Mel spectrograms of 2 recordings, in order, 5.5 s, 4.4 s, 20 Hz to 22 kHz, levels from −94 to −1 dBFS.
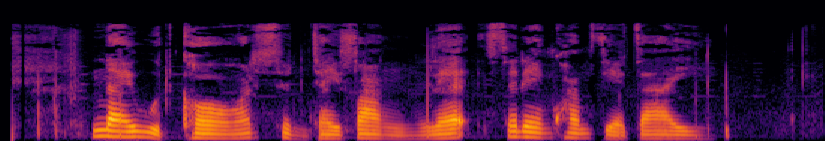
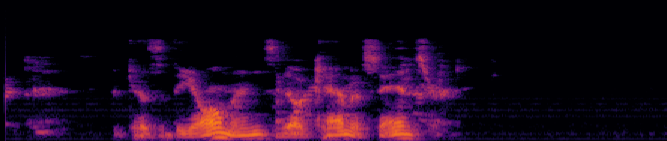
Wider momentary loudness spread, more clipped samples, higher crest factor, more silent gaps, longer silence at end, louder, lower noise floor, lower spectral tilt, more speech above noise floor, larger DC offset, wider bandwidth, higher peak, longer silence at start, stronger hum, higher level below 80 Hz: second, 12 LU vs 21 LU; neither; about the same, 22 dB vs 22 dB; neither; second, 0.85 s vs 1.45 s; first, -25 LUFS vs -35 LUFS; second, -63 dBFS vs -83 dBFS; about the same, -6 dB/octave vs -6.5 dB/octave; second, 38 dB vs 49 dB; neither; first, 11.5 kHz vs 7.4 kHz; first, -4 dBFS vs -16 dBFS; first, 0.35 s vs 0 s; neither; first, -68 dBFS vs -78 dBFS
